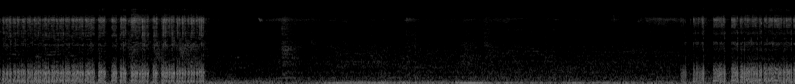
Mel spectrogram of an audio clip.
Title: French Bulldog Lady snores #dog #frenchbulldog #doglady #dogsnoring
